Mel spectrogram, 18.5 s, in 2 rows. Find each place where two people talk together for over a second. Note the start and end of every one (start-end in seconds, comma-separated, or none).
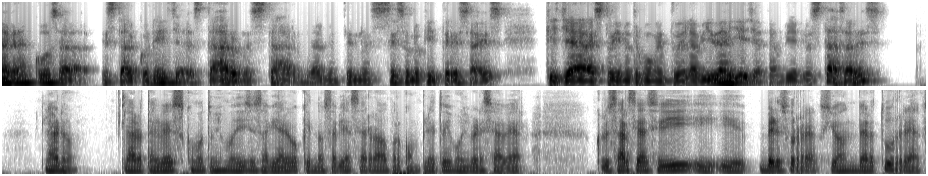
none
